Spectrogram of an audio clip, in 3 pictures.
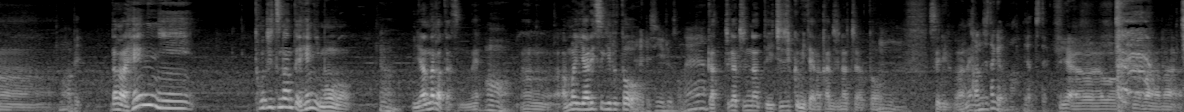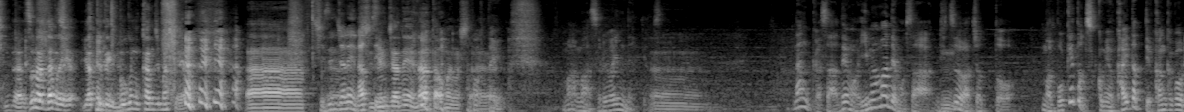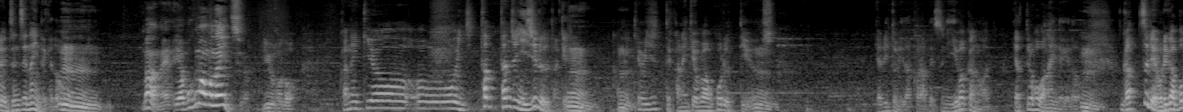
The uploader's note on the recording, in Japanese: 多少ノイズが入ってます！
